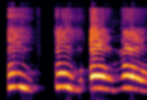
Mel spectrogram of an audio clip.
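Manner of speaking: very high, very loud, shrill, cartoonish cries. Describing what a man does with his voice, Umar Johnson voice going high. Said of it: "He start his voice get high".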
